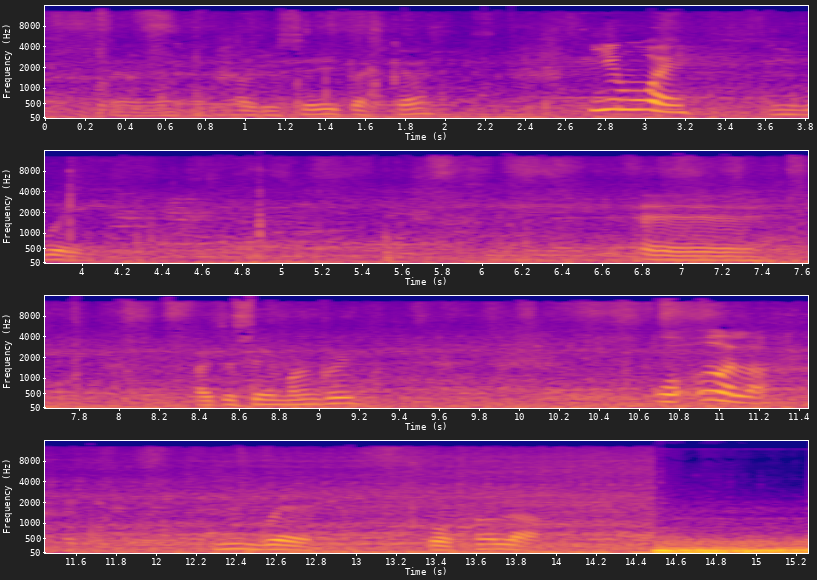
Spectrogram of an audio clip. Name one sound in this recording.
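A man answers calmly close by.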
